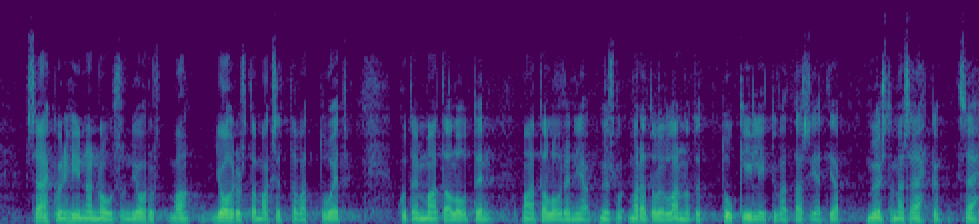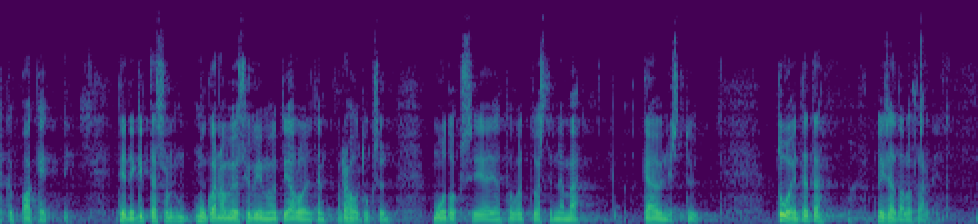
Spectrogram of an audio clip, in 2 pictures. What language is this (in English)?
Finnish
